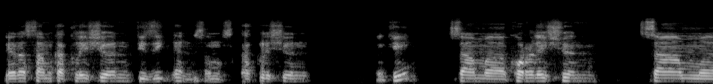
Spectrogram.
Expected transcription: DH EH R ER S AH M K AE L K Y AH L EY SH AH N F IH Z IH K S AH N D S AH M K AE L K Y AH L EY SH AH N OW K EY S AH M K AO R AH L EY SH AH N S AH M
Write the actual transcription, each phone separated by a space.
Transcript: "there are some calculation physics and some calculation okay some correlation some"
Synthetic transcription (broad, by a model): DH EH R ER S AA M K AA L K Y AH L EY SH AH N F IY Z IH K AH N S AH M K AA L K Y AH L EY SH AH N OW K EY S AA M K AO R AH L EY SH AH N S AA M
